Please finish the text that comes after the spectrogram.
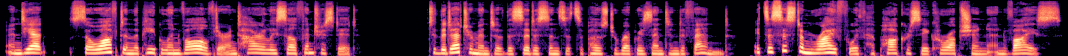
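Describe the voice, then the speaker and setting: An actress voicing a cold, detached female hired assassin for a game, speaking in a measured, formal, deadpan way. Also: mid-range voice, no echo, studio quality, natural voice. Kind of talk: game companion voice lines.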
